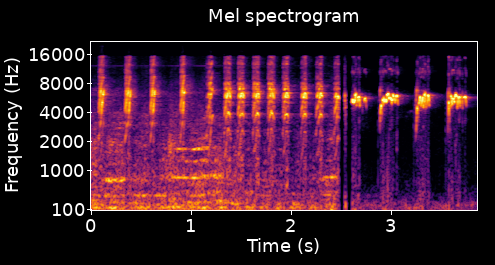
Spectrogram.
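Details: ["White-rumped shama in 'tembakan kasar' shooting style for training songbirds: steady series of short high buzzy notes, then a sudden switch to loud, ringing slurred whistles spaced irregularly."]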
